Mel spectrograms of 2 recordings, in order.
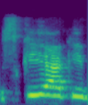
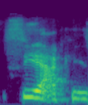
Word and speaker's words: Sciaky: You might say Sciaky, but I know it's Sciaky.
